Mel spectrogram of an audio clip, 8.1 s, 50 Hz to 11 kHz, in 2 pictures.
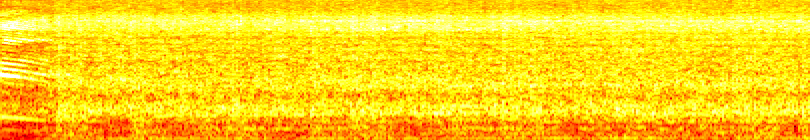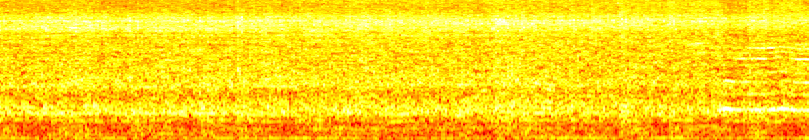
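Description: New Holland 640 tractor's diesel engine driving a drum thresher as straw is fed in: a steady, even drone of engine and threshing drum with a constant low hum.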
